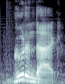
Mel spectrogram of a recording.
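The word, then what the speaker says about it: Goedendag: say it right please guten dag like a good almost like guten tag like in german i think that's german pretty sure that's german if that's not correct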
